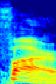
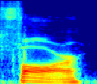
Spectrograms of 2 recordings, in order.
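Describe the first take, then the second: First: The word is said with a full 'eye' vowel. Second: The word is said with a flat 'ah' vowel. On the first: This is how the original singer actually says it. The speaker calls it right. "But he really says fire there" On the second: This is how imitators usually say it. The speaker calls it wrong. "they will usually pronounce the word fire as far"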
